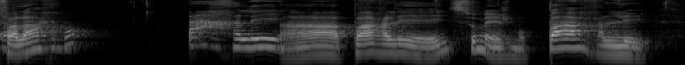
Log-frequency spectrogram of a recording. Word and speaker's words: parler: E você não vai pronunciar esse R no final, certo? Parler. ER, nesse contexto, é E.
